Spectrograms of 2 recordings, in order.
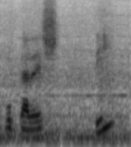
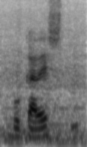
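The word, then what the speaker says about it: București: Bucarest en rumano es como Bucareshti, Bucareshti, es la pronunciación, y es la ciudad más poblada en Rumania.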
